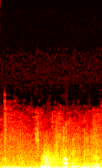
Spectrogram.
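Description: Hearing-room background on an old broadcast recording: a steady low hum and hiss, a single sharp click just after the start, and faint murmuring voices about a second in.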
